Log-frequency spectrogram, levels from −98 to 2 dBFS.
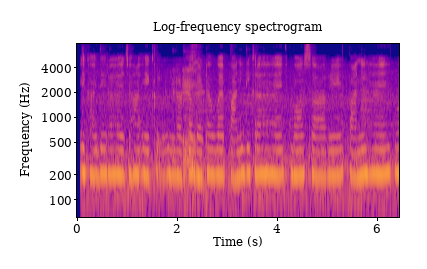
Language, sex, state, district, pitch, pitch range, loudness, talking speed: Hindi, female, Chhattisgarh, Kabirdham, 200 Hz, 195-205 Hz, -32 LUFS, 165 wpm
